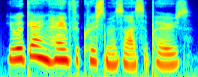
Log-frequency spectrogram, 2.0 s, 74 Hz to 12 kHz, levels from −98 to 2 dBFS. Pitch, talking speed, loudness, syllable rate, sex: 215 Hz, 240 wpm, -18 LUFS, 6.7 syllables/s, female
